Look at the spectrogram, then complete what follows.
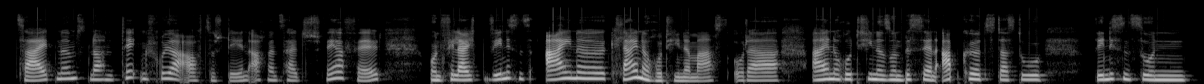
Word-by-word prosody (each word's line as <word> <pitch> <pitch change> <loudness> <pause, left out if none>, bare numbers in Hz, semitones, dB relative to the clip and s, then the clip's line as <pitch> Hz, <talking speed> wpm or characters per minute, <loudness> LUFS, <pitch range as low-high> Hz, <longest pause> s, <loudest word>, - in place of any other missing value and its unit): Zeit 195 +3 +2
nimmst, 265 +1 -3
noch 220 -1 0
'n 215 0 -8
Ticken 300 -3 -4
früher 255 -1 -1
aufzustehen, 175 -1 -8
auch 205 +1 -6
wenn's 195 -1 -9
halt 180 -2 -7
schwerfällt, 235 -6 -3 0.5
und 200 -2 0
vielleicht 210 +1 +2
wenigstens 255 +3 -1
eine 265 +2 +5
kleine 265 +1 +4
Routine 170 -1 -3
machst 165 +2 -5
oder 185 0 -1 0.3
eine 225 +4 +5
Routine 235 -1 +1
so 215 - 0
'n 210 -1 +3
bisschen 225 -2 0
abkürzt, 235 +4 0
dass 205 -1 -2
du 215 0 -1 0.5
wenigstens 235 +1 +1
so 225 -2 +2
'n 205 -1 +3
215 Hz, 150 wpm, -25 LUFS, 195-245 Hz, 0.5 s, eine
